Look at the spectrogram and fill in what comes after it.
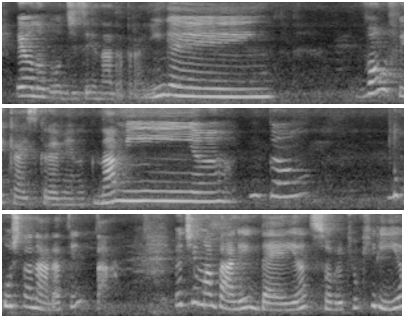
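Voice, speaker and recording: A woman speaks at a very slow pace in a Ceará accent, her pitch high and her tone dark and mellow. Her pitch swings very widely. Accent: Ceará, northeastern Brazilian. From Ceará, Brazil. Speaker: first-time novelist. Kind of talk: casual talk to camera.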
